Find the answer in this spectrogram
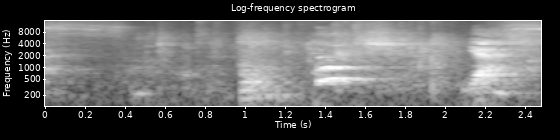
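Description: A dog whimpering briefly, twice in quick succession about a second in.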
